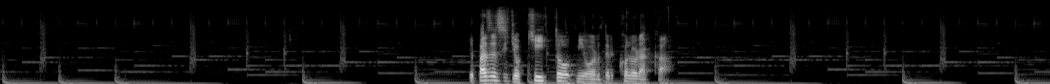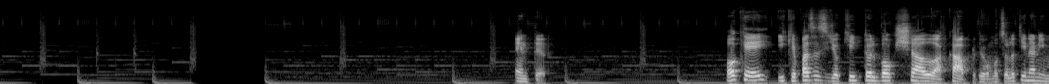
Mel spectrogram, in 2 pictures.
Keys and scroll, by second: 5.2 shift+super+Left, 5.5 BackSpace, 6.5 super+s, 14.2 BackSpace, 15.5 Return, 19.0 Down, 19.4 super+Right, 19.7 shift+super+Left, 20.2 BackSpace, 20.5 super+s.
